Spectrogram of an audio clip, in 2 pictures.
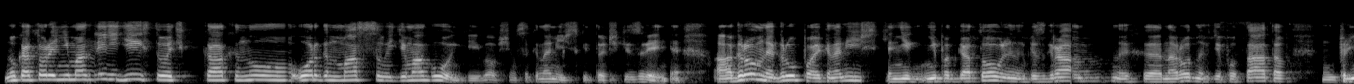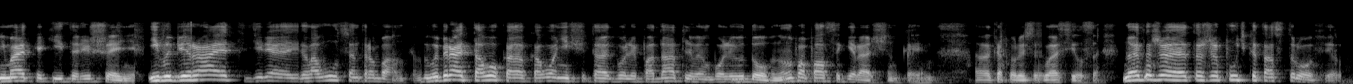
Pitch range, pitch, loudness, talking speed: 130-195 Hz, 155 Hz, -21 LUFS, 125 wpm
